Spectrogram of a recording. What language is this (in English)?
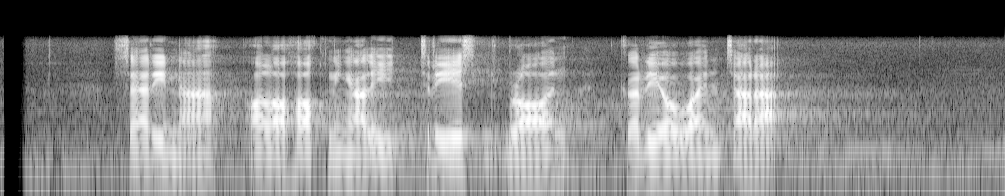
Sundanese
